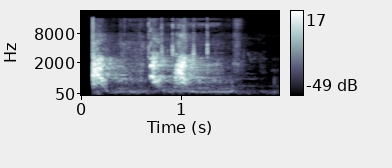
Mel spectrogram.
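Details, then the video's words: Dogs calling out as a monk strikes a bell. Three short, sharp barks come within about a second, followed by a low lingering hum. "Dogs always howl when bell ringing"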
